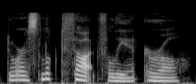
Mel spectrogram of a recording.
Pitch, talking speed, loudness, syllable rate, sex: 185 Hz, 155 wpm, -19 LUFS, 5.9 syllables/s, female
